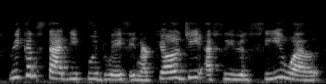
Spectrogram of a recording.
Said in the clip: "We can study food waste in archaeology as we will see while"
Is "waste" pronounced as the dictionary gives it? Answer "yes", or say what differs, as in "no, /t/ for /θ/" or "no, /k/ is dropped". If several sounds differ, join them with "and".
no, /t/ is dropped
